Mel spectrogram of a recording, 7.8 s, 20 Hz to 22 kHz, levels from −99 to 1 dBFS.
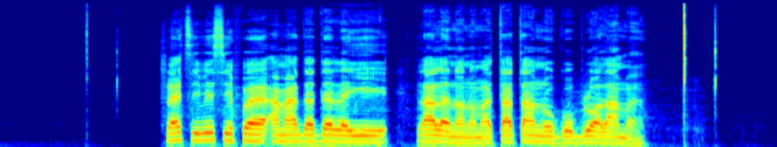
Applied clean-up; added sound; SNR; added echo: neural mask model RNNoise.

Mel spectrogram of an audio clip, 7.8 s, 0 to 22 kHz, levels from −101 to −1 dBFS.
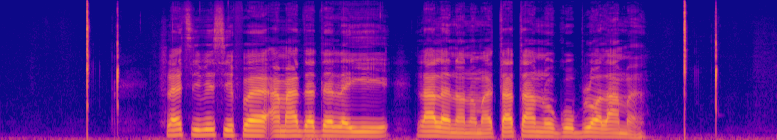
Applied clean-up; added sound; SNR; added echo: none; none; none; none.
